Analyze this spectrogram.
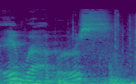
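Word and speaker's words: Arabber: The first one is like the A-rappers, because Baltimore's known for the A-rappers, spelled like Arabers, but it's pronounced A-rappers, but it's a Baltimore thing.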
